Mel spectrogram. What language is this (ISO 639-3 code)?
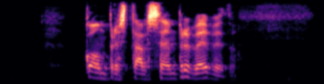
glg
